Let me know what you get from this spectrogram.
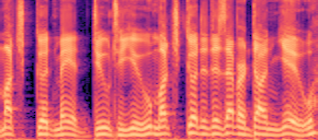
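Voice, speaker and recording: A man puts on a growling character voice at medium pitch with fairly even intonation. He speaks at a moderate pace on a very clean recording with a silent background. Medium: read story. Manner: curt and scornful.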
